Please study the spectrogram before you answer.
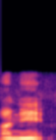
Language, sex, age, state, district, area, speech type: Nepali, female, 60+, West Bengal, Kalimpong, rural, spontaneous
